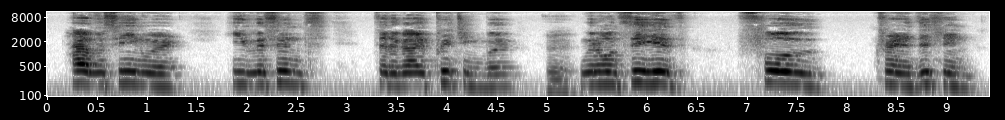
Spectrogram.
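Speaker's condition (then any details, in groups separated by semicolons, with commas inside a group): Cerebral palsy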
